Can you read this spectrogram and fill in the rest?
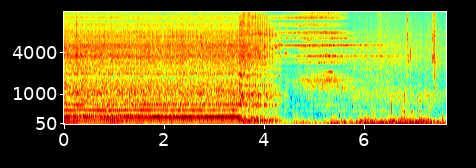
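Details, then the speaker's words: Honda Civic EF B-series turbo build, first start, running only a few seconds with wastegate on and no coolant or turbo oil feed: catches and holds a steady, even idle hum, no knocks or misses, then shuts down cleanly. "And it sounds so good."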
